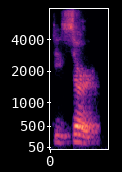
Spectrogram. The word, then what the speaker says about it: dessert: desert and then dessert the accent is on the second syllable dessert the first one desert good sorry that one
